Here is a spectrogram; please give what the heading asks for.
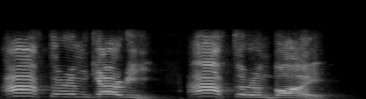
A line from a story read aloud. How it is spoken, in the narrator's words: he's shouting to the bloody dog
